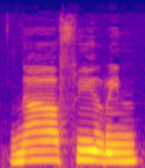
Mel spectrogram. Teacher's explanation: روانی میں بھی را جو ہے وہ باریک پڑھی جا رہی ہے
